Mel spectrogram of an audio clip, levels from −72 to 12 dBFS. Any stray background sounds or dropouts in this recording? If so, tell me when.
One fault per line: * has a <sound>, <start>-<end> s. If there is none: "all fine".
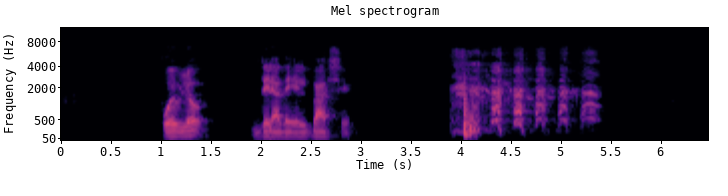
* has a laugh, 3.9-5.4 s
